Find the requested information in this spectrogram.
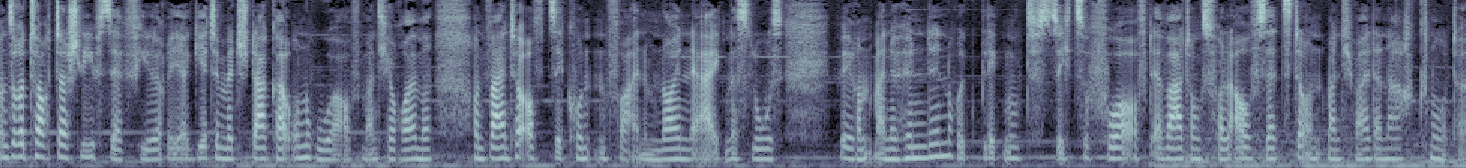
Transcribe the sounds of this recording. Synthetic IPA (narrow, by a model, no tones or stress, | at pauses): ʔʊnzəʁ̞ətʰɔχtɐʃliːfz̥eːɐfiːlʁḛa̰ɡiːɐtəmɪtʃtaɐkʰɐ̰ʔʊnʁuːəa̰ʊfmançəʁɔʏməʔʊntv̥aɪntəʔɔ̰ftz̥ekʰʊndn̩foːɐʔa̰ɪnəmnɔʏənɛ̰ɐʔa̰ɪɡnɪsloːs | vɛːʁəntmʔa̰ɪnəɦʏndɪnʁʏkb̥lɪkŋ̩tz̥ɪçt͡sufoːɐʔɔ̰ftɛ̰ɐvaɐtʊŋsfɔlʔa̰ʊfz̥ɛt͡stəʊ̰ntmançmaːldanaːχknoɐtʰə̰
